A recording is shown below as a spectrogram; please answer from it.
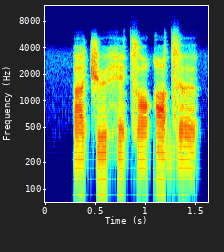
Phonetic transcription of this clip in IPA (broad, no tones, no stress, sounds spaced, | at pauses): a t͡ʃ ʉ h e t͡s ɔ q ɑ d͡z ə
